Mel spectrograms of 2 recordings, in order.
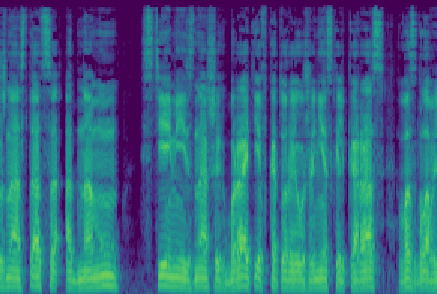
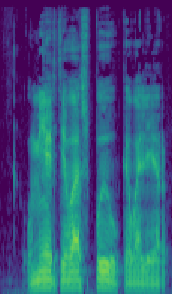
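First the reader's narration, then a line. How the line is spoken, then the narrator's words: Cold interruption. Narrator (Russian): холодно перебил его Филипп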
